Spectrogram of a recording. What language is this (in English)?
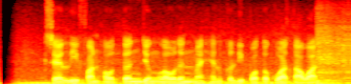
Sundanese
